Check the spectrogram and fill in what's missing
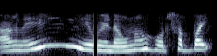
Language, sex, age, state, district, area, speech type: Bodo, female, 60+, Assam, Kokrajhar, urban, conversation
